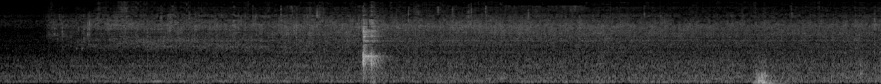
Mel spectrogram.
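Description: Spice mixture poured into a pan of fried ginger for a vegetarian vegetable dish sizzles steadily and close up, with a sharp clatter of a utensil partway through and a softer knock near the end.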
